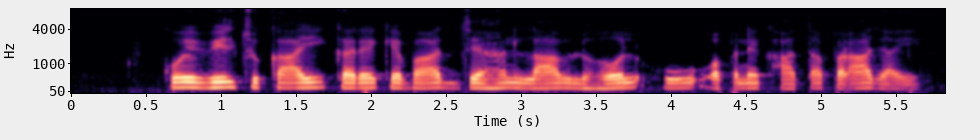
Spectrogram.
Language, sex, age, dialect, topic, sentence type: Magahi, male, 18-24, Western, banking, question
